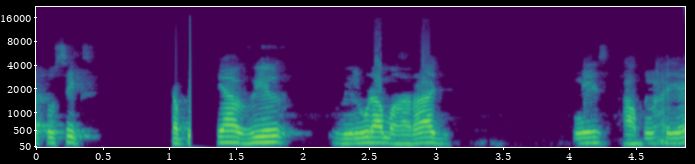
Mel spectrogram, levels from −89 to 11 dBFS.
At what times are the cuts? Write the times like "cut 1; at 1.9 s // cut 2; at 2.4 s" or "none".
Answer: cut 1; at 1.1 s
